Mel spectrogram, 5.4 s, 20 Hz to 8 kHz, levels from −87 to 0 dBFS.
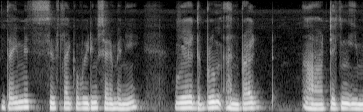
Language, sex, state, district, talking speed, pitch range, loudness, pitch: English, male, Sikkim, Gangtok, 175 wpm, 125-140 Hz, -13 LUFS, 135 Hz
